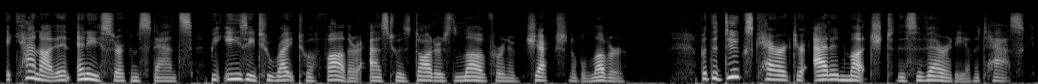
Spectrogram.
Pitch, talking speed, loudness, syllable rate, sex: 185 Hz, 190 wpm, -22 LUFS, 6.0 syllables/s, female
